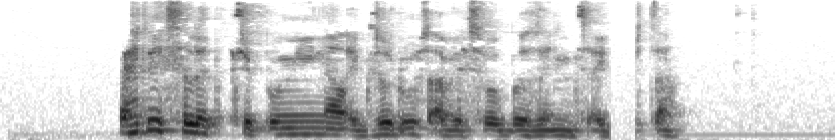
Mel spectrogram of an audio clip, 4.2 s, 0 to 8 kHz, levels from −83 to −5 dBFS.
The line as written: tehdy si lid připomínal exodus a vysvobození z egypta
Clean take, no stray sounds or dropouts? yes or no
no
